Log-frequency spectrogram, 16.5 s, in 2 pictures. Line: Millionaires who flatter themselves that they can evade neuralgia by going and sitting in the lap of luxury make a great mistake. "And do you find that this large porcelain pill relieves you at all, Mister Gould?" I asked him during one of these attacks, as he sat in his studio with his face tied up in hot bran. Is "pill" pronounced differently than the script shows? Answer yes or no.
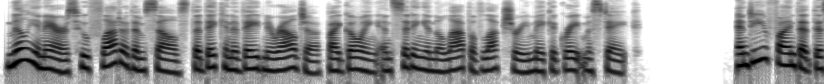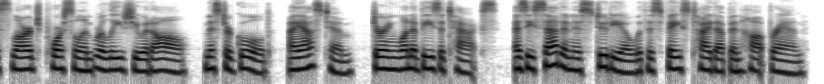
yes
